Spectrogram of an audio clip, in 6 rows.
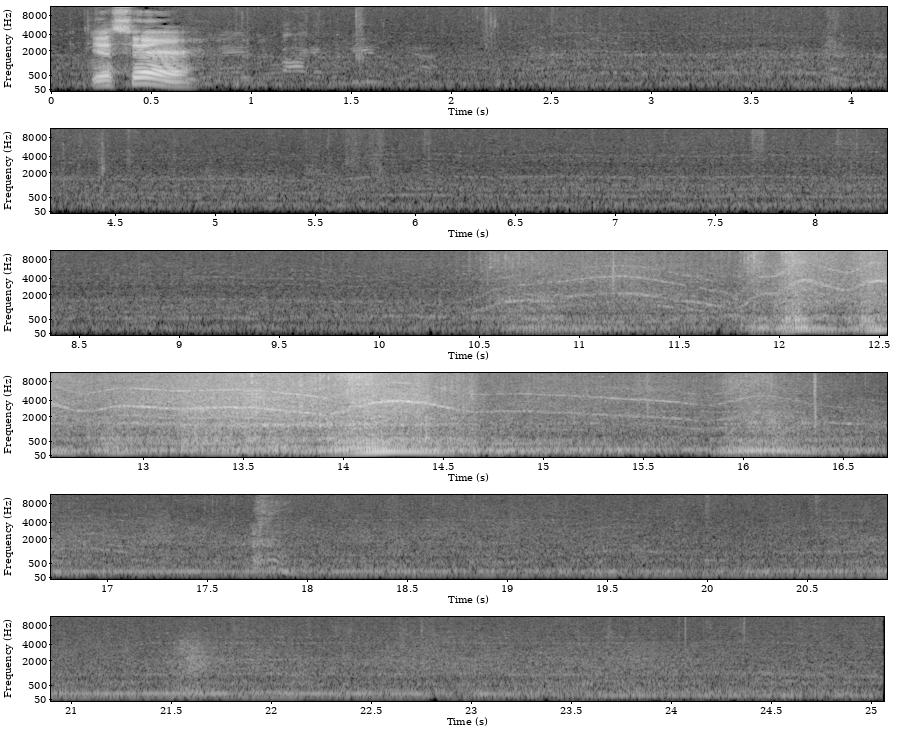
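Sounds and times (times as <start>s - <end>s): motorcycle engine revving: 10.0s - 18.0s.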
